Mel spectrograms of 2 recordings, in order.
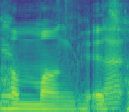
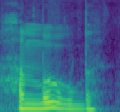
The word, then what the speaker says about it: Hmong: Hamoob. Hamoob. Look, it's Hamoob. – Hmong. – It's not Hmong. I think so. – Yeah. – Mikey. Hmong. It's not Hmong. It's Hamoob.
